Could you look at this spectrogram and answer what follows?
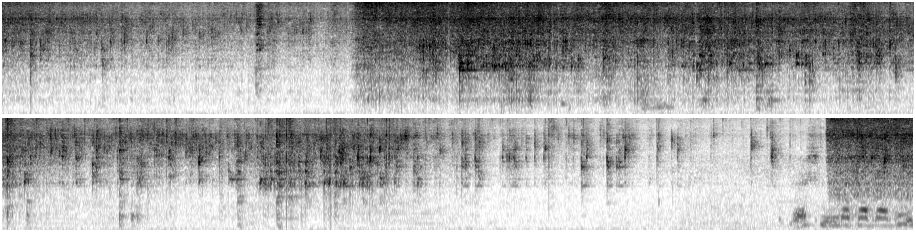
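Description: Cumin seeds, dried red chillies and bay leaves hit hot oil in a pan, giving a loud, steady, hissing sizzle that rises sharply and then fades and swells over several seconds, with faint kitchen clatter.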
